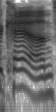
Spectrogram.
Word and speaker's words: Cannes: But the one prior to this went to Cannes. Wow. I mean, to Cannes, sorry, is how you properly say.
